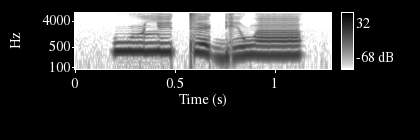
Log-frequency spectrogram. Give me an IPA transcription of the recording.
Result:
wu˦li˦tɛ˦˨ ɡi˨˦wã˦

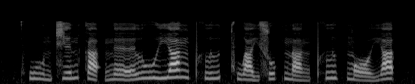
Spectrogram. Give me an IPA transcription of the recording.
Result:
kʰwu˨˩nt͡ɕe˦˥nka˨˩ʔ ŋɛː˩˦luː˧ ja˥˩ŋ pʰlɯː˦˥t̚kwa˨˩jso˦˥k̚ na˨˩ŋ pʰlɯ˥˩k̚mɔː˨˩ ja˦˥t̚

